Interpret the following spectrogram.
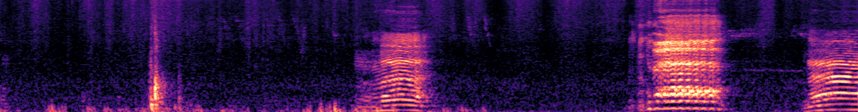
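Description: Zwartbles sheep bleating twice, once around four seconds in and again, louder and longer, near seven seconds, with a single sharp knock about one and a half seconds in.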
